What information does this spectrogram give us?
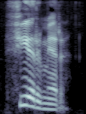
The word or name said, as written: fermer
